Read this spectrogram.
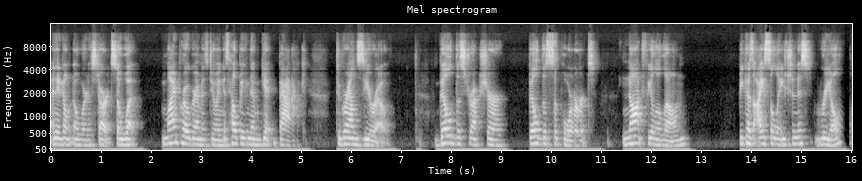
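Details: Adult female speaker; normal speech.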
